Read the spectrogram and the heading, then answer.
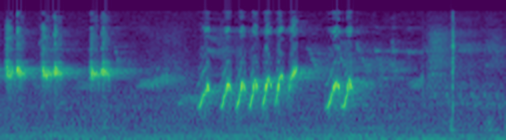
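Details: Magpie-robin song used as a lure for pet birds: a few bright whistled notes, then a quick rising series of short upslurred chirps, ending in a brief trill.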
